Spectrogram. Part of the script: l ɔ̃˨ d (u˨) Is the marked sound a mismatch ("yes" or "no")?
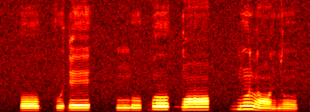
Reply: yes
